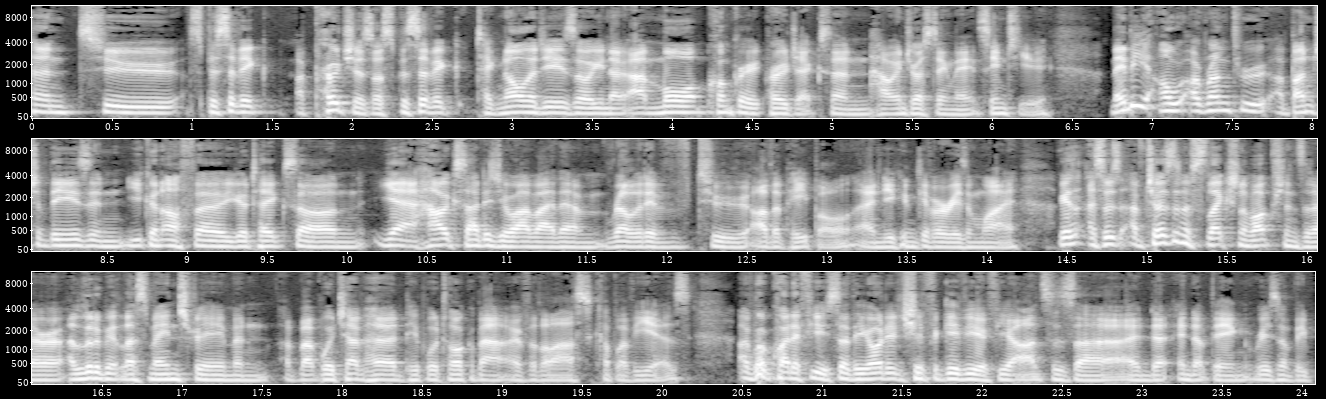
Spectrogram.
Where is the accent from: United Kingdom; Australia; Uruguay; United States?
Australia; This is making me think about when I was growing up in Australia and hearing a lot about climate change.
